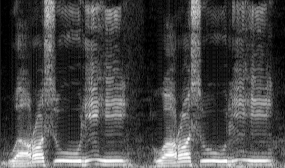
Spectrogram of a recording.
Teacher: Waw tak tekan, tekan di ra dan tekan di ha. · Kita tekan di ra, kita tekan di hi. Waw tak tekan. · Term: tekanan suara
